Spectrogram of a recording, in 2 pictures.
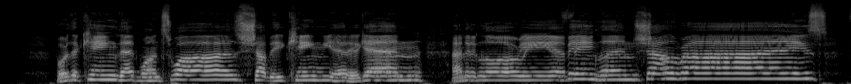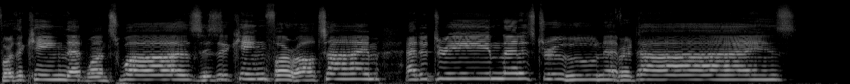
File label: Tenor Harmony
